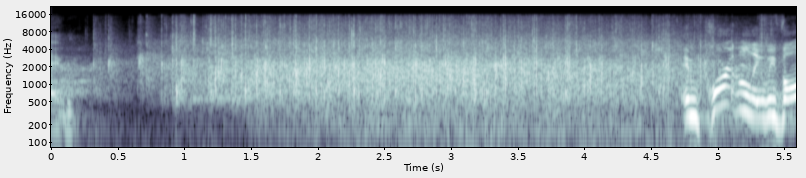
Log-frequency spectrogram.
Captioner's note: applause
